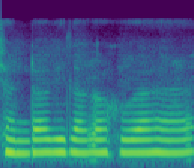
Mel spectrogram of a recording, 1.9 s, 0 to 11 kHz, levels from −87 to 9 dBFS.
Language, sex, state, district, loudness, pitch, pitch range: Hindi, female, Jharkhand, Deoghar, -12 LUFS, 220 Hz, 215-220 Hz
